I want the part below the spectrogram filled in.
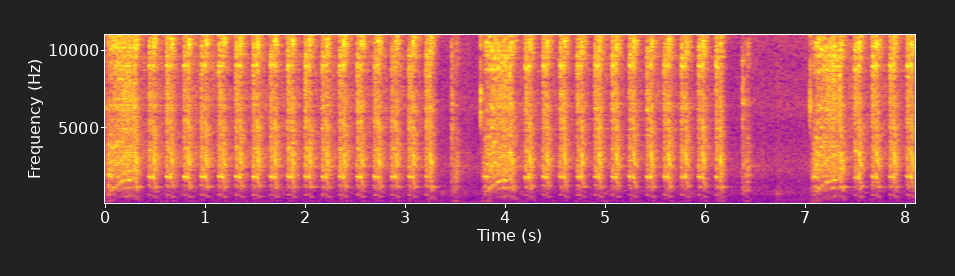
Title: Engine stalling, hard start, no idle....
